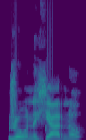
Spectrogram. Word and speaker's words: Rune Hjarnø: I have here on my channel Rune Hjarnø. Have I pronounced it right?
